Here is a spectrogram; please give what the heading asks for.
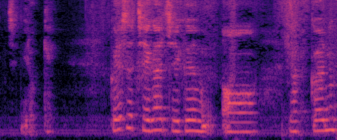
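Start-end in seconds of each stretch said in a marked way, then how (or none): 0.1-0.7 whisper. Real, not acted. Teacher shows colors softly.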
